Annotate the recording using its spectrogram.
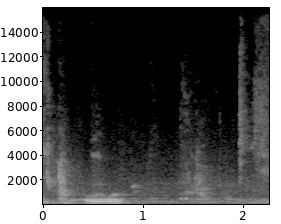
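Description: An indistinct low voice, a short murmur about half a second in, over quiet room noise.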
